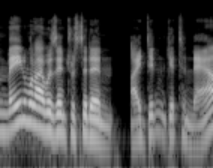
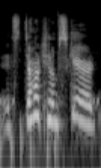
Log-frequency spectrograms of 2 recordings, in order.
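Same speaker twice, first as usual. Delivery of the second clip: put-on high, slow frightened child voice; scared Melissa; 10 semitones higher than usual. Girl hiding in the dark room, slow high scared voice. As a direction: drag it out, small and afraid. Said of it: "That's Melissa's voice".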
